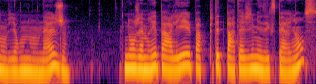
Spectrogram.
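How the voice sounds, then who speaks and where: A woman speaks at a fairly slow pace. Her voice has a medium pitch and a dark, mellow tone. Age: 20s. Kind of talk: casual podcast talk. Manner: casual, chatty.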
